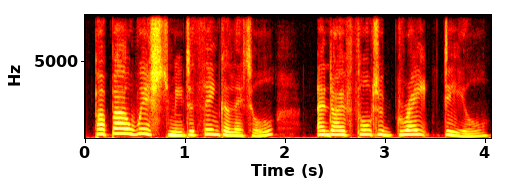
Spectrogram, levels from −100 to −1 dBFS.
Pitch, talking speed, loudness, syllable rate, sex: 250 Hz, 175 wpm, -16 LUFS, 4.8 syllables/s, female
